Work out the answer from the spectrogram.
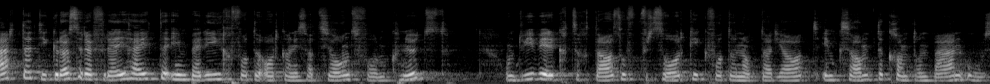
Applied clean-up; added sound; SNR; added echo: none; none; none; reverberation time 0.4 s.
